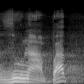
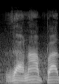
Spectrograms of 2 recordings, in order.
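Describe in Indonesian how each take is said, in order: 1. Vokal pertama adalah 'u' yang dibulatkan. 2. Vokal pertama adalah 'a' yang terbuka. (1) "ada yang membaca zunabat" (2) "ada yang membaca zana zanabat"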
